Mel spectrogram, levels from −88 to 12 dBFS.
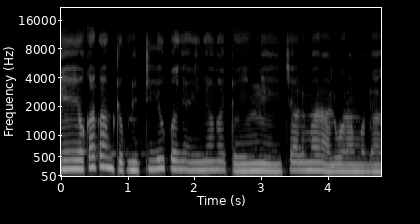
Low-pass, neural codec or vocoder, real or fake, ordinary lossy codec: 14.4 kHz; codec, 44.1 kHz, 7.8 kbps, DAC; fake; none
